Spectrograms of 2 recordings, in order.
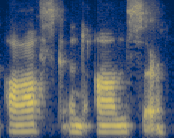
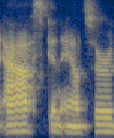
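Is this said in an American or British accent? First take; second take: British; American. First: The words use a British vowel sound. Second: The words use an American vowel sound. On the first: "They say it more like ask and answer. They use this vowel, which is not a vowel that we have in American English" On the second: "they're not saying ask and answer"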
